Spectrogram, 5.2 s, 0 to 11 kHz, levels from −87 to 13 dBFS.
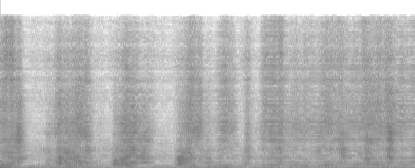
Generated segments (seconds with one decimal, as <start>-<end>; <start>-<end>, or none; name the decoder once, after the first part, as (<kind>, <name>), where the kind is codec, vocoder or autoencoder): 0.0-5.2 (vocoder, WaveNeXt)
